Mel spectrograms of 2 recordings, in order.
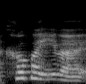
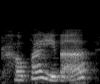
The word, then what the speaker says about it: copaiba: do you pronounce it it's got a lot of extra vowels in it um I pronounce it copaiba um some people pronounce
